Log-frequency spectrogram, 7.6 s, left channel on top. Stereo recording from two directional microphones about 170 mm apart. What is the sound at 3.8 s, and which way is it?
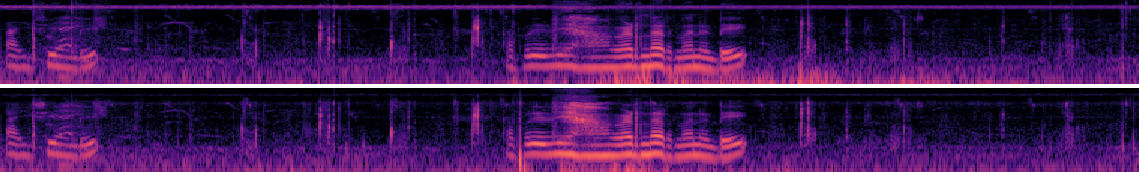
Speech, 30° right (ahead or behind).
